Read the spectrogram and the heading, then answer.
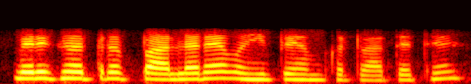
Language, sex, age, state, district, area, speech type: Hindi, female, 30-45, Uttar Pradesh, Sonbhadra, rural, conversation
